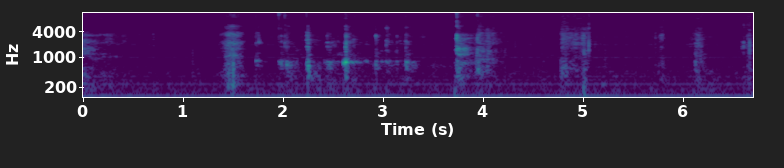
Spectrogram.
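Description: Faint scattered taps, clicks and short rustles of a sheet of painting paper being handled and moved on a wooden desk, with a brief squeak about two to three seconds in.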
